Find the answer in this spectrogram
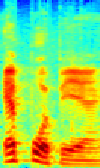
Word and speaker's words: эпопея: это просто эпопея знаете эпопея именно вот таким ударением будем бахать Конечно хочется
